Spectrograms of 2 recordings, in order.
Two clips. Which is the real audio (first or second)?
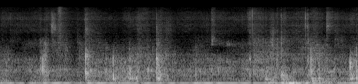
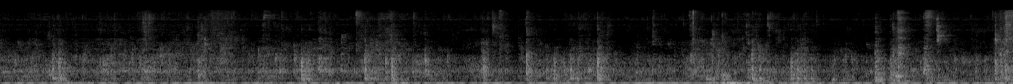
second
